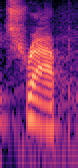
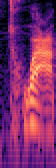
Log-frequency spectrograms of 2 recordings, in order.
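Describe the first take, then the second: First: The word starts with a clear R sound. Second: The R is said like a W sound. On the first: "he doesn't say trap" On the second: "He's his his ice twap"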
